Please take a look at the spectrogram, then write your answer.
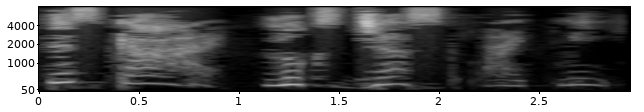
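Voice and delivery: slow, drawn-out whisper; hushed revelation. Retold or imitated. Son tells dad of his lookalike, hushed revelation. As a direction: whisper it slowly, letting the shock sink in. Son confides startling news to father.

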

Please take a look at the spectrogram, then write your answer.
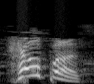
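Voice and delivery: loud, high cry for help; emphatic plea. Real, not acted. Preacher pleads to the Lord for Christians, loud and high. Plea repeated with rising force.

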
